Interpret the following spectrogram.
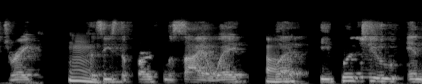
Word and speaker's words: Messiah Way: How you pronounce his name? Messiah Way.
